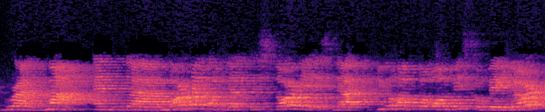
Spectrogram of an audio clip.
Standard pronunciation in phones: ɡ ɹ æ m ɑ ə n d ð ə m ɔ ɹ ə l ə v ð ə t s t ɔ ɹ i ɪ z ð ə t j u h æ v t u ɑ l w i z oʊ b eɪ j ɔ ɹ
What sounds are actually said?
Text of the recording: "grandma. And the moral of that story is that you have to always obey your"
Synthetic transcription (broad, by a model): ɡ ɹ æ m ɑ ə n d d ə m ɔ ɹ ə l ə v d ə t s t ɔ ɹ i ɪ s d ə t j u h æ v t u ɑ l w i s oʊ b eɪ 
